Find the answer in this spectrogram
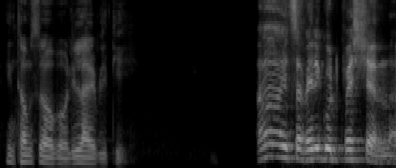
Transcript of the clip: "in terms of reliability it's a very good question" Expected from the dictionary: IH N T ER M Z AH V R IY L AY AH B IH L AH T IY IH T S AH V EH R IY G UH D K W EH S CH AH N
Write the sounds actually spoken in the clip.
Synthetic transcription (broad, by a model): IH N T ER M S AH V R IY L AY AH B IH L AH T IY IH T S AH V EH R IY G UH D K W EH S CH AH N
